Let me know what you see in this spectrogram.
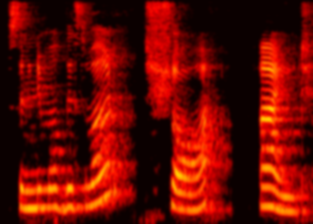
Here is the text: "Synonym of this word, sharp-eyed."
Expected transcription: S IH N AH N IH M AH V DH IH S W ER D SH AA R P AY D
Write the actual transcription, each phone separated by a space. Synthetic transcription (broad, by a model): S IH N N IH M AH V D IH S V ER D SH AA R AY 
